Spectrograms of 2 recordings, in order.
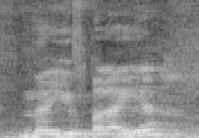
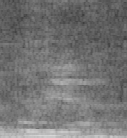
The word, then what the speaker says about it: Mayabuya: On our far right, we have Kumari Middleton, and I did check with Kumari before we started on the correct pronunciation of Mayubaya. No, but Mayabuya. Mayabuya. There we go, Mayabuya.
